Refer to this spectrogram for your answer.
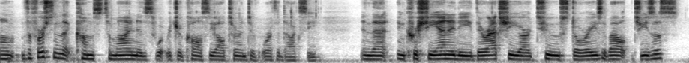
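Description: A man with a plain, everyday voice and fairly high pitch talks at a moderate pace with fairly even intonation. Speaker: podcast co-host. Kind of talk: casual reflective conversation.

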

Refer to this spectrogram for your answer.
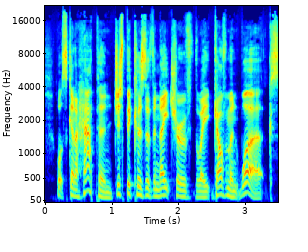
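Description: Talking at a fairly quick pace, a man with a London accent uses a fairly high pitch and very wide pitch swings. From London, England. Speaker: academic or policy researcher. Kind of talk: interview discussion.

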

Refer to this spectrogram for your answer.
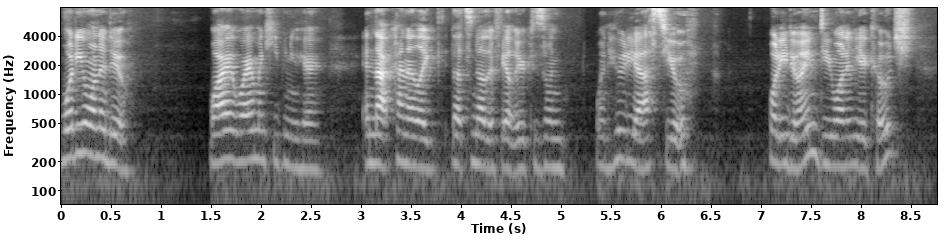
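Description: Speaking very fast with a Texan accent, a woman at medium pitch keeps her intonation fairly even and leaves long, frequent pauses. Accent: Texan American. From Texas (Austin area). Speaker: strength and conditioning coach. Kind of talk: interview.

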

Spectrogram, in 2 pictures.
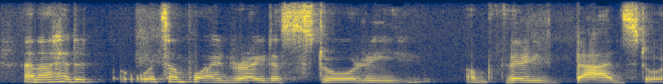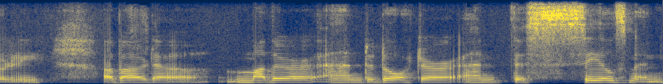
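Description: A woman speaks at a fairly slow pace with a fairly low pitch, fairly even intonation and very even loudness, over noticeable background noise. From India, Bangalore. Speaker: novelist. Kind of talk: interview. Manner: halting.

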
